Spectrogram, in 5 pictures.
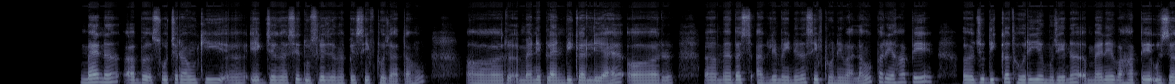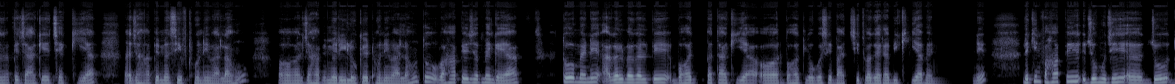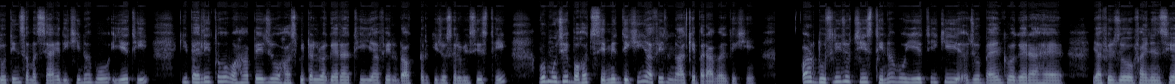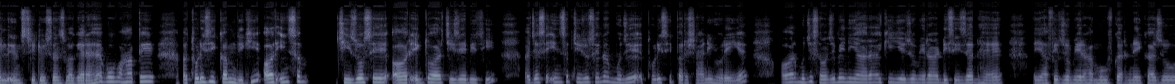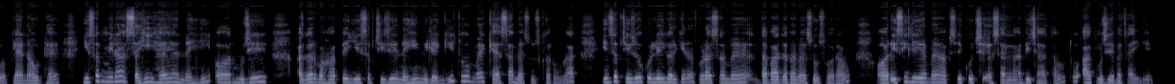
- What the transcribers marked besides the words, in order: in English: "शिफ्ट"; in English: "प्लान"; in English: "शिफ्ट"; in English: "चेक"; in English: "शिफ्ट"; in English: "रिलोकेट"; in English: "सर्विसेस"; in English: "फाइनेंशियल इंस्टीट्यूशंस"; in English: "डिसीज़न"; in English: "मूव"; in English: "प्लान आउट"
- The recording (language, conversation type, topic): Hindi, advice, नए स्थान पर डॉक्टर और बैंक जैसी सेवाएँ कैसे ढूँढें?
